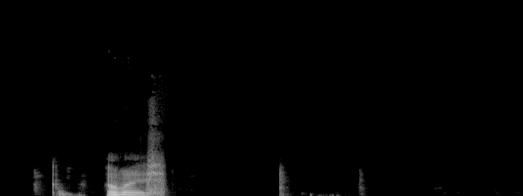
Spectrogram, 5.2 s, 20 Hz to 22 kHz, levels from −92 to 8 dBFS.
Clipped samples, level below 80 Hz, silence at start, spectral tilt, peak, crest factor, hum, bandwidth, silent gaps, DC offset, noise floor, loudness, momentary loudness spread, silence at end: under 0.1%; -70 dBFS; 0.6 s; -8 dB/octave; -2 dBFS; 28 dB; none; 9.2 kHz; none; under 0.1%; under -90 dBFS; -23 LUFS; 24 LU; 2.4 s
